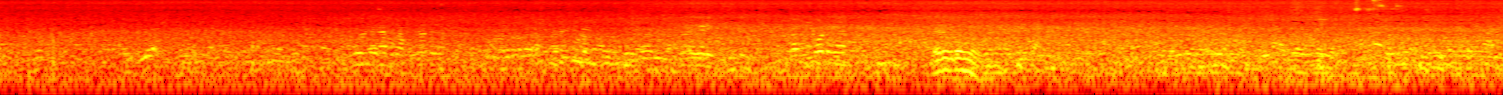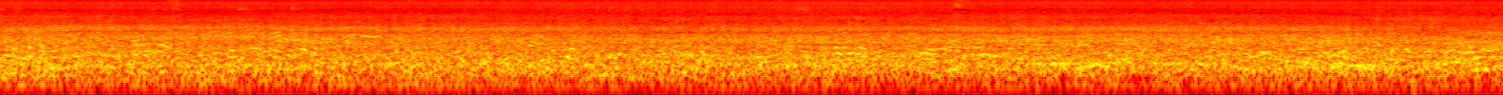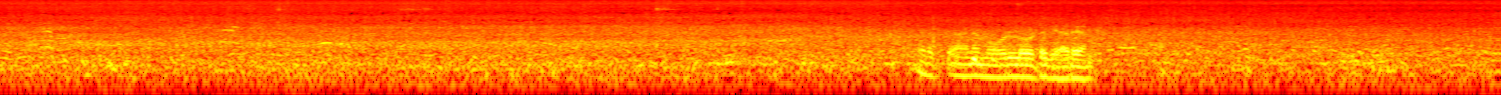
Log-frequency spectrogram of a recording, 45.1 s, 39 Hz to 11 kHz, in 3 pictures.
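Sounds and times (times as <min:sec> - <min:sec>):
crowd chattering: 0:00.0 - 0:45.0
water showering and splashing: 0:00.0 - 0:45.0.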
